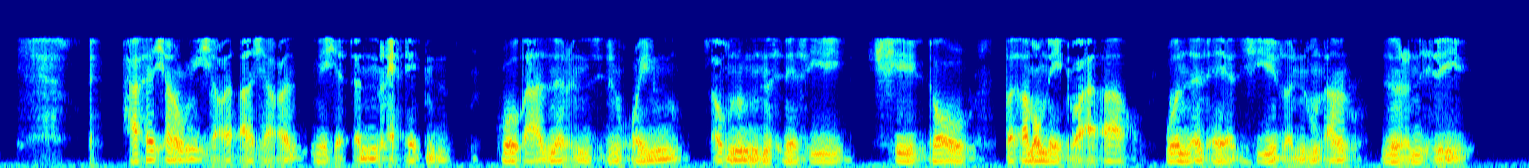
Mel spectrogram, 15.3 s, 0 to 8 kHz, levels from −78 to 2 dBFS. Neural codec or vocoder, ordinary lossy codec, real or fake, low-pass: autoencoder, 22.05 kHz, a latent of 192 numbers a frame, VITS, trained on many speakers; AAC, 16 kbps; fake; 7.2 kHz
